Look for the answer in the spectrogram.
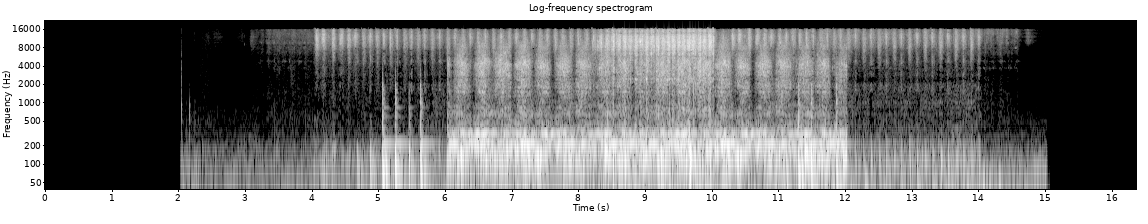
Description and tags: Soundscape GEMSEtoy Jules
After listening to mySounds from our partner school Jules made a selection to create a Soundscape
